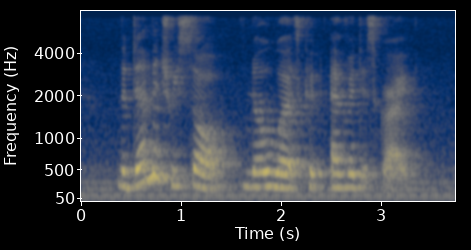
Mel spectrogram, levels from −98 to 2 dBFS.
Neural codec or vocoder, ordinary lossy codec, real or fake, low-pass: none; none; real; 7.2 kHz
